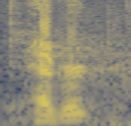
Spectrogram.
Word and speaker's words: Hebert: He Bear. Come on, I read. That's not how it's pronounced, though. Hebert.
